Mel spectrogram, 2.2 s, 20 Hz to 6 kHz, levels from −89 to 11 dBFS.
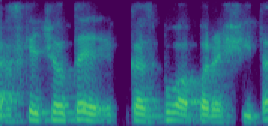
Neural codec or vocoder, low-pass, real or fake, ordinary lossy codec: none; 5.4 kHz; real; Opus, 32 kbps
